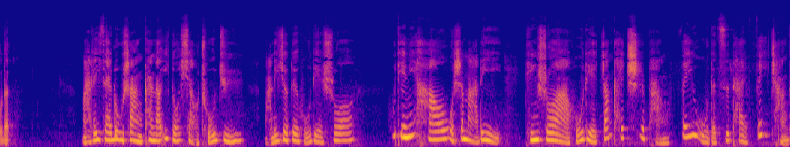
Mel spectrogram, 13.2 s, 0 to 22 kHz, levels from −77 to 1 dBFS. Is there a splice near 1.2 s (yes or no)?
no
